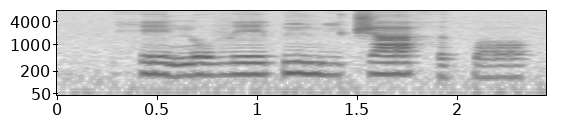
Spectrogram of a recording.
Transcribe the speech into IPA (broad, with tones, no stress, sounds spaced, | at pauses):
h e˦˨ n o˧ v eː˧ p ĩ˧ m i˨ t͡ʃ aː˦ h ə˨ k͡p ɔ˧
